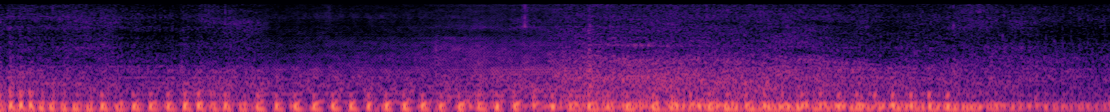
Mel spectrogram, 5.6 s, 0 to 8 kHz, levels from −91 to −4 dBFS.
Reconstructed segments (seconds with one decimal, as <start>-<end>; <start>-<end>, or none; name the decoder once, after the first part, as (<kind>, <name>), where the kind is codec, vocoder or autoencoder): 1.3-2.8 (vocoder, Vocos)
